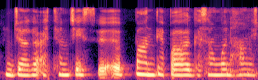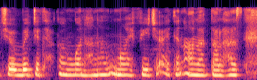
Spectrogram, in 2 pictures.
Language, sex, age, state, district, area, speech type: Kashmiri, female, 18-30, Jammu and Kashmir, Anantnag, rural, spontaneous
